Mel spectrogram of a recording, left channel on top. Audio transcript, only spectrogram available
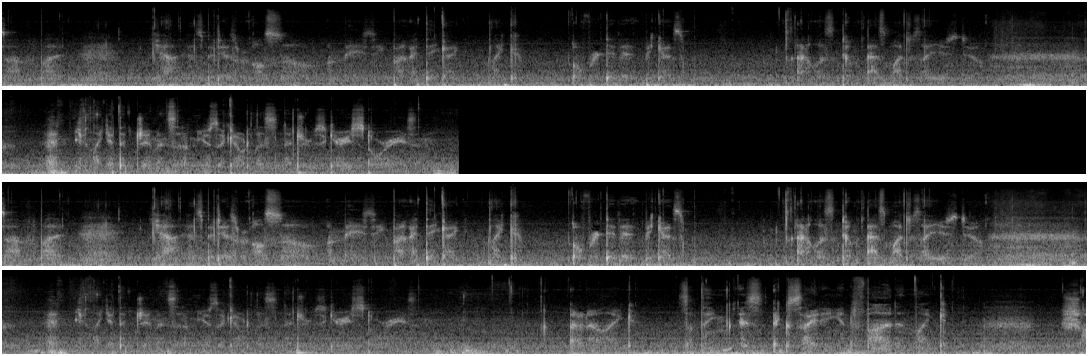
but yeah, his videos were also amazing, but I think I like overdid it because I don't listen to him as much as I used to. And even like at the gym, instead of music, I would listen to true scary stories. And I don't know, like, something is exciting and fun and like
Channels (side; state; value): left; drops out; at 15.5 s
